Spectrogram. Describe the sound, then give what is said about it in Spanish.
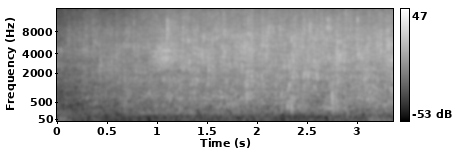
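Water trickles and splashes steadily in a fountain in a town centre, a continuous bright babbling that swells slightly after the first second and stays prominent, with no voices. “porque ha sido increíble que mientras caminaba por la rúa podía escuchar no solo mis pasos, que es algo que si vives en una ciudad como Barcelona es muy complicado, sino que he disfrutado del cantar de los pájaros y el sonido del agua.”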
